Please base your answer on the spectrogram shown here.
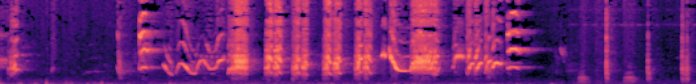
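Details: Black-winged starling singing in the morning, recorded as training material for other birds: loud harsh squawks and broad noisy bursts mixed with looping whistled notes, rapid and irregular, with low background rumble.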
